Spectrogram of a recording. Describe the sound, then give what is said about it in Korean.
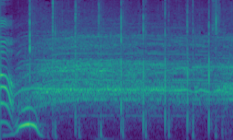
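Steady clapping from a small group in a studio for the release of a singer's fourth mini album, sharp irregular claps repeating over a sustained bright wash, with a brief vocal whoop at the very start. “… 네 번째 미니 앨범이 나왔습니다. 박수 한번 주세요.”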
